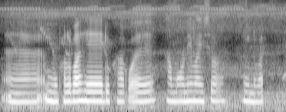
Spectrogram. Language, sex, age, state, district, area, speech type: Assamese, female, 60+, Assam, Dhemaji, rural, spontaneous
